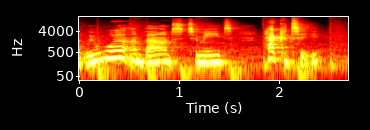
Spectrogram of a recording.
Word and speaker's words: Hecate: And we were about to meet Hecate, which is weird for me to pronounce because in German or anything similar would be Hecate, which now that I think about it sounds worse. But it's what I was used to.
